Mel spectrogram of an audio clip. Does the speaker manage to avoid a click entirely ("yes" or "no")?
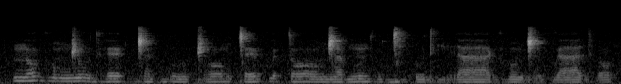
no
